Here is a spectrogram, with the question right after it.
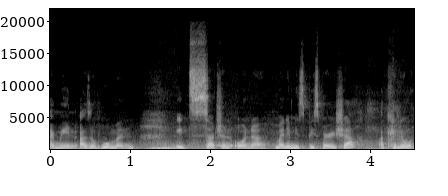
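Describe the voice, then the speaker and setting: Noticeable background noise sits behind a woman talking at a moderate pace with ordinary pitch variation. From Uganda. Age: young. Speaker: activist and civic educator. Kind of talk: interview. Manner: articulate.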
